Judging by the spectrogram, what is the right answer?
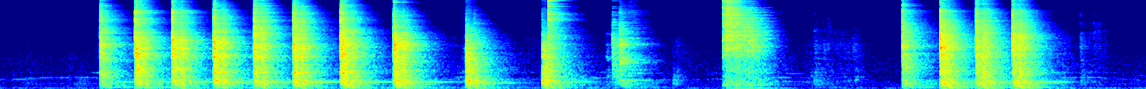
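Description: Hammer blows on a window frame being knocked loose, about two a second in quick runs with pauses between, each blow ringing briefly.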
